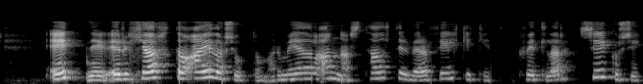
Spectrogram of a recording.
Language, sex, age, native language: Icelandic, female, 30-39, Icelandic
